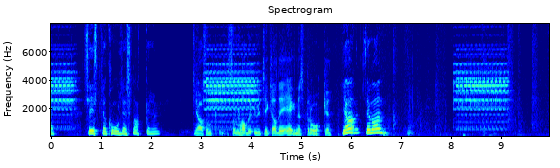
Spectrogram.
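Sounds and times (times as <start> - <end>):
telephone ringing: 0.0 - 0.7, 3.0 - 4.4, 8.0 - 9.3
speech: 0.0 - 7.3.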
